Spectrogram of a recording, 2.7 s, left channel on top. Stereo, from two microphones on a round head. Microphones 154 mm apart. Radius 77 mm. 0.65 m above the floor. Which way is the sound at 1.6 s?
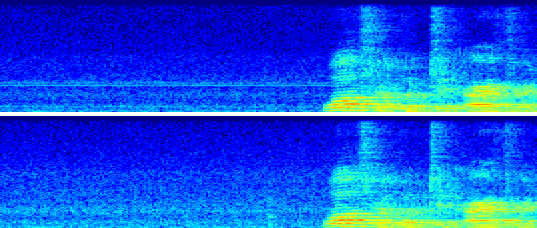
25° right (ahead or behind).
